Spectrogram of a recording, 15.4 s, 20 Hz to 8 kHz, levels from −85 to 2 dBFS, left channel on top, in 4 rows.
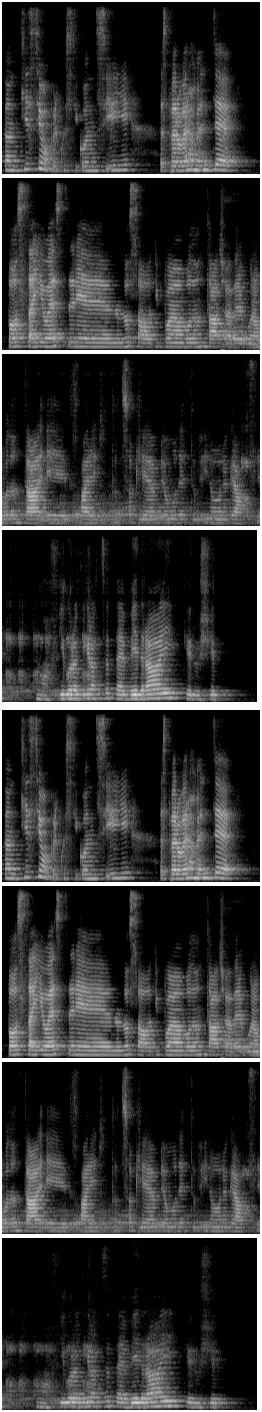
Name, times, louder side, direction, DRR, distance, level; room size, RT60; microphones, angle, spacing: voice 1, 0.1-2.1 2.4-3.4 4.0-9.2 9.6-11.7, right 1 dB, 10° right, 5 dB, 0.4 m, -29 dB
sound 1, 7.2-13.1, left 1 dB, 60° left, 0.8 m, -42 dB
voice 2, 12.1-13.0 13.3-14.8, left 2 dB, 90° left, 8 dB, 0.5 m, -26 dB
4.4 x 4.0 x 2.4 m, 0.62 s
head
